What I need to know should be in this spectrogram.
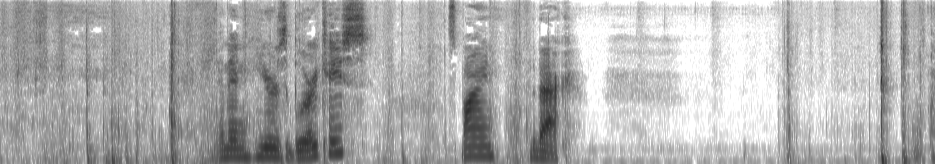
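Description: A plastic disc case clacks and rattles as it is handled.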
